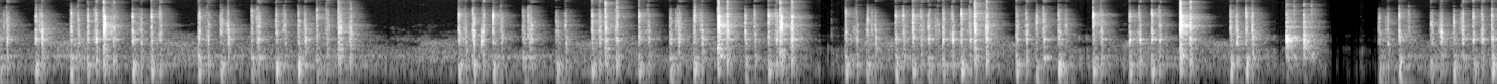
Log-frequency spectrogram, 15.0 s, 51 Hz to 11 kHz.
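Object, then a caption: Plastic computer keyboard. Bare fingertips of both hands rapidly tap the keys of a hollow, full-size black plastic computer keyboard resting on a wooden desk. The result is bursts of bright, crisp clicks with almost no ring, broken by short silent pauses near 4, 8, and 13 seconds.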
